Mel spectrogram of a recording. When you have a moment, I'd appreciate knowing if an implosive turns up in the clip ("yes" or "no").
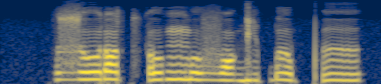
yes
